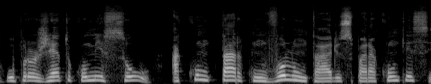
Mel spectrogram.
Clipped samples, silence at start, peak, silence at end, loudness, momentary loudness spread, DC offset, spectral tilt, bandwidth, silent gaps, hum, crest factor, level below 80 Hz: under 0.1%; 0.05 s; -6 dBFS; 0.05 s; -26 LUFS; 7 LU; under 0.1%; -5 dB/octave; 16.5 kHz; none; none; 20 dB; -66 dBFS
